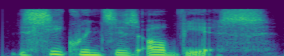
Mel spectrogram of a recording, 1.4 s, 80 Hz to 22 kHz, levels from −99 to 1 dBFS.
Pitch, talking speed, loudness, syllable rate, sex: 165 Hz, 170 wpm, -19 LUFS, 5.6 syllables/s, female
